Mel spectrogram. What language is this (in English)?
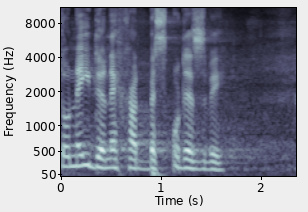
Czech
